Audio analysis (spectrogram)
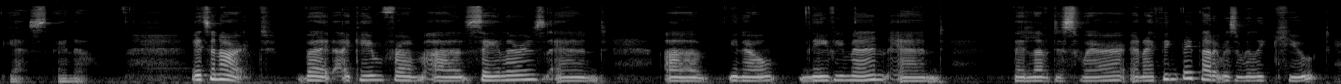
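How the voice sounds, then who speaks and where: Woman vlogger, non-native English speaker, chatty and candid, gravelly fry in the voice. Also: lowish voice, slow pace. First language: not English. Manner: candid and chatty, with frequent laughs. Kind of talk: casual vlog talk to camera.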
